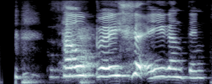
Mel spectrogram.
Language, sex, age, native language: Icelandic, male, 10, Icelandic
